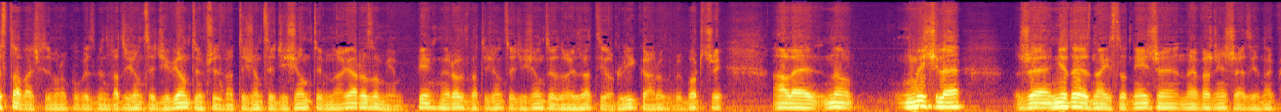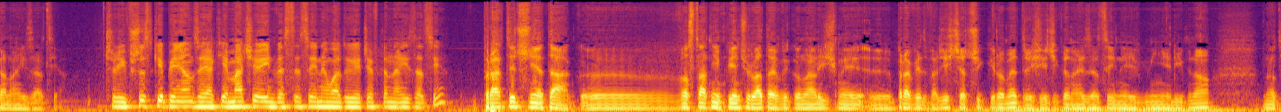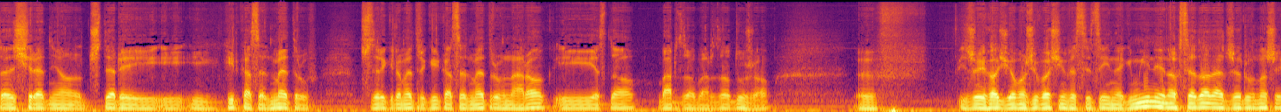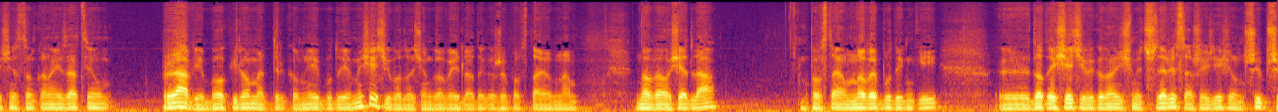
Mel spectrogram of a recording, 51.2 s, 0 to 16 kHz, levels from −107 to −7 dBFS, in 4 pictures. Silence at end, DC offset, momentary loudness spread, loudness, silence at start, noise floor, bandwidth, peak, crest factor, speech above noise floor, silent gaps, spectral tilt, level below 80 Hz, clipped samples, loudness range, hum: 0 s; under 0.1%; 11 LU; -14 LUFS; 0 s; -33 dBFS; 15.5 kHz; 0 dBFS; 12 dB; 21 dB; none; -6.5 dB/octave; -22 dBFS; 0.2%; 5 LU; none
